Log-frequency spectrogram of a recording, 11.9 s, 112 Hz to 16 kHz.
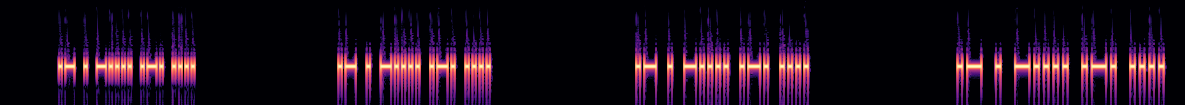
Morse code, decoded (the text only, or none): AE6RH AE6RH AE6RH AE6RH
